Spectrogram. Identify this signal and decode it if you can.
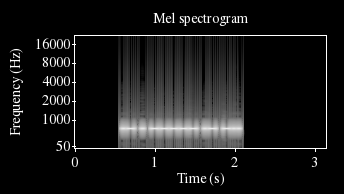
Morse code, heard as a keyed tone, about 40 wpm, 690 Hz. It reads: AE0AD
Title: Code Groups - 5 Letter:Numbers - 40wpm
